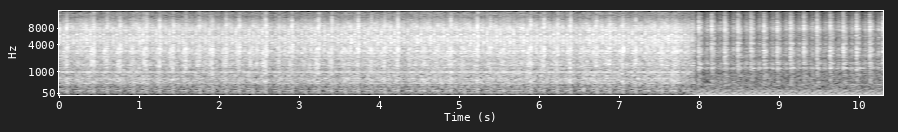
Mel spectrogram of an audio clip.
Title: Nissan Tiida misfire.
